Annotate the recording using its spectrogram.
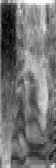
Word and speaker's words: Ciara: That's how you say it. Say it again. – Sierra. Sierra.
